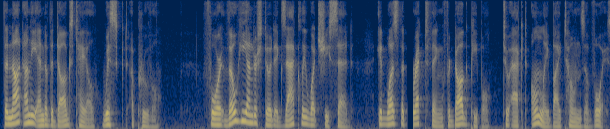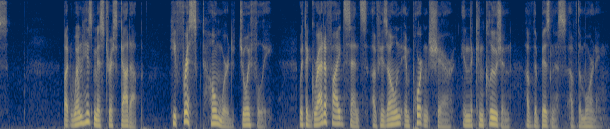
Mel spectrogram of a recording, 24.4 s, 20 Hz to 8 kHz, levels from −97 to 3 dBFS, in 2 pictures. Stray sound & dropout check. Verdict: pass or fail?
fail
